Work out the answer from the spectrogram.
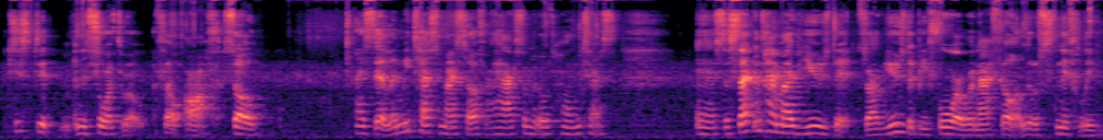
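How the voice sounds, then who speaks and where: A middle-aged woman with a slightly raspy, congested voice, chatting candidly and casually in a rambling personal vlog. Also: lowish voice, moderate pace, darkish tone, reverberant, a little hiss or hum, rough recording. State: sick with congested cough. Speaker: fitness vlogger. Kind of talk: casual chat to camera, personal update.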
